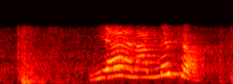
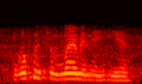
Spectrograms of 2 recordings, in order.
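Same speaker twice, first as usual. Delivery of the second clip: ordinary delivery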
